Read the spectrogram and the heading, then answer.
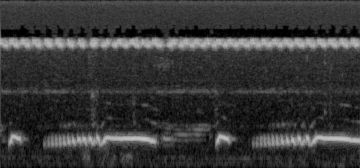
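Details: Two coos from a Barbary dove, each a brief clipped note then a throaty tremulous purr ending in a smooth sustained tone, with a faint high whine behind.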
